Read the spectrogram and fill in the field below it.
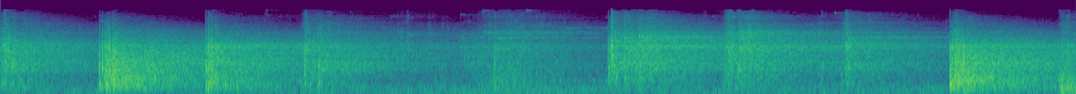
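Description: Rifles clack and slap sharply in hands in a drill routine, echoing in a hard room.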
